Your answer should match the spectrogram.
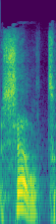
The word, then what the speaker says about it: Celt: ourselves uh moronga 2 celt botched with a hard c there you go in fact that's the correct pronunciation too because there's a football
